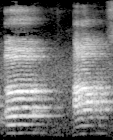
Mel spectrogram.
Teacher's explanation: सीधे कंठ से आवाज निकल रही है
